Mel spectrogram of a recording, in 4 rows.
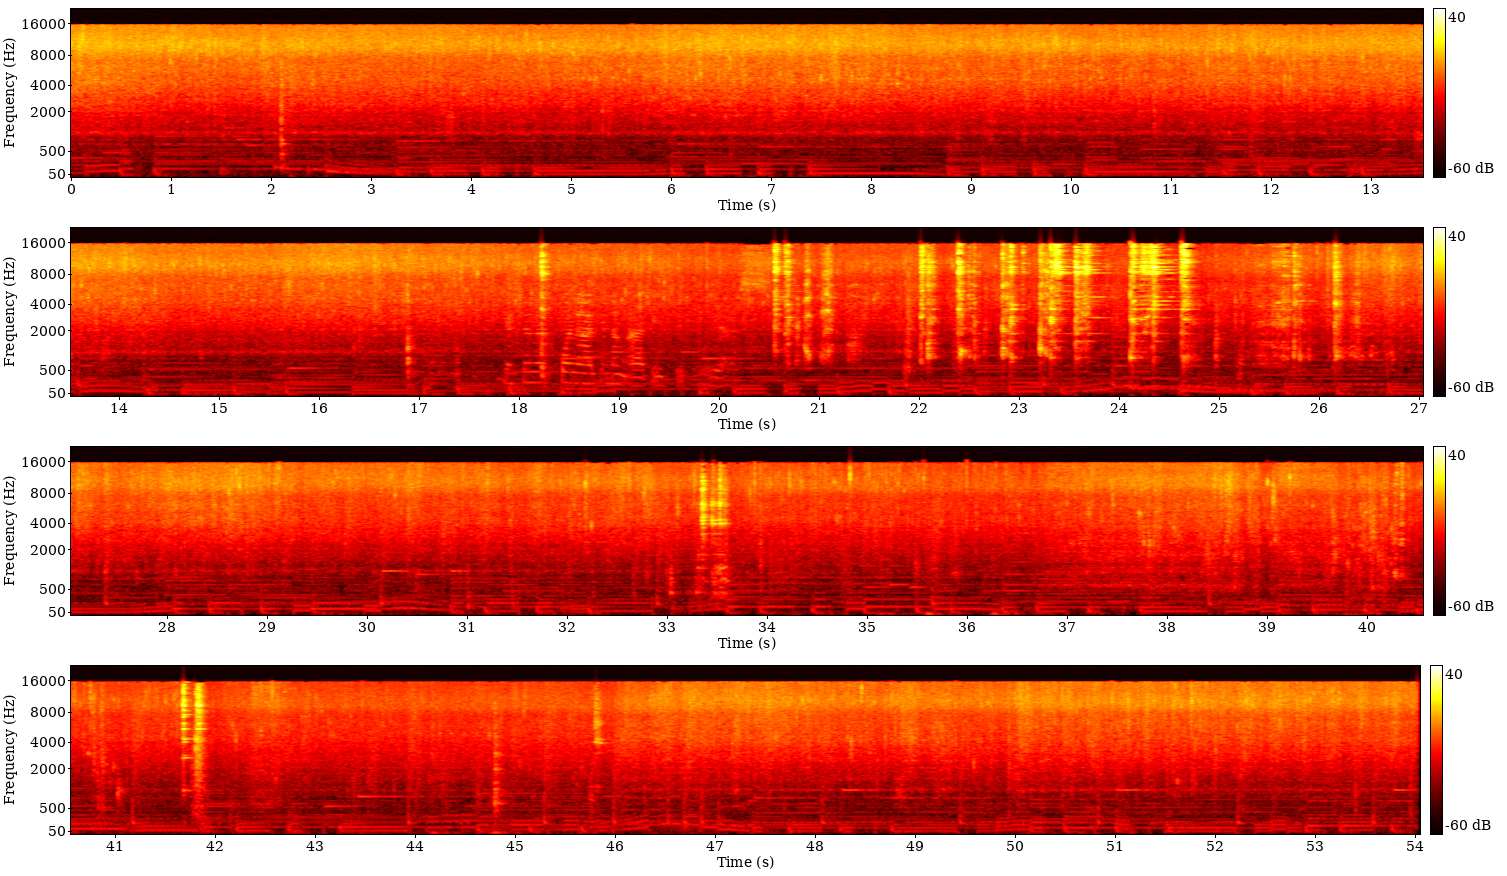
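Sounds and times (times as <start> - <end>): onions sizzling in oil: 0.0 - 54.0
spoon clinking on metal cup: 20.6 - 21.2, 22.0 - 24.9, 25.7 - 26.6, 33.4 - 33.7.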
